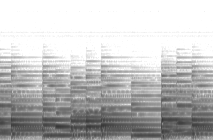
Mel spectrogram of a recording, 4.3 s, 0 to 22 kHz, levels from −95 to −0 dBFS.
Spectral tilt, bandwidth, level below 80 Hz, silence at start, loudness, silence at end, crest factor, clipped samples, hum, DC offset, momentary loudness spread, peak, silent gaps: -10.5 dB/octave; 4.3 kHz; -56 dBFS; 0 s; -27 LUFS; 0 s; 14 dB; under 0.1%; none; under 0.1%; 5 LU; -12 dBFS; none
